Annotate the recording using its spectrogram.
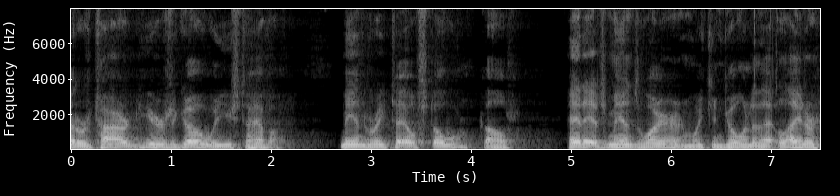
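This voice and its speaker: In a Louisiana accent, a man with a fairly high pitch and a dark, mellow tone speaks at a moderate pace with monotone, flat intonation. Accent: Southern US (Louisiana). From US South, northeast Louisiana. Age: 70s. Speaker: bank executive, community business leader. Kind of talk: interview.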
